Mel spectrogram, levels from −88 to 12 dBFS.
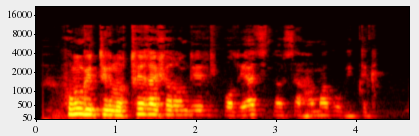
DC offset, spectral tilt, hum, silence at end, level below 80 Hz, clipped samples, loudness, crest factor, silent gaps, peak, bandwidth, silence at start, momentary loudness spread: under 0.1%; -7.5 dB/octave; none; 0.7 s; -54 dBFS; under 0.1%; -16 LUFS; 18 dB; none; 0 dBFS; 11.5 kHz; 0.4 s; 20 LU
